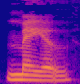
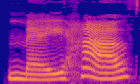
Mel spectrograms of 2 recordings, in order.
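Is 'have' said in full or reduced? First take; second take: reduced; full. First: Have is reduced and joined to may. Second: Have is said in full.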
